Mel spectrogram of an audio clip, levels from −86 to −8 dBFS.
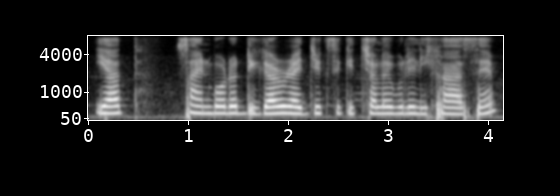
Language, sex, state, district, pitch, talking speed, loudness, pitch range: Assamese, female, Assam, Kamrup Metropolitan, 240 Hz, 130 wpm, -15 LUFS, 235-250 Hz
